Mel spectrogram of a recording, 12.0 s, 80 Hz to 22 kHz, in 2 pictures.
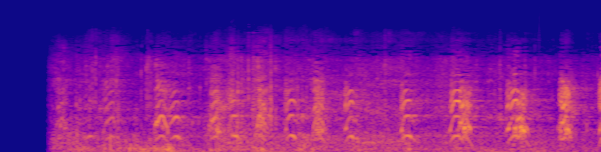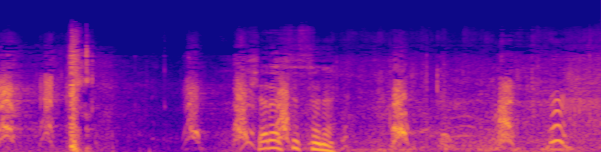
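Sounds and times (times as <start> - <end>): dog barking and yelping: 0.6 - 6.6, 7.8 - 9.0, 9.9 - 10.2, 11.0 - 11.7.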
